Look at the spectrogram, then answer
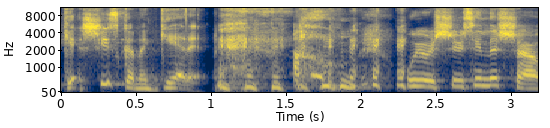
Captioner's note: laughing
